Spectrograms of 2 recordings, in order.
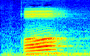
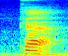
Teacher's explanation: Makhraj huruf qof lebih dalam dari makhraj huruf kaf, sehingga harus menghasilkan suara yang berbeda dari kedua huruf.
